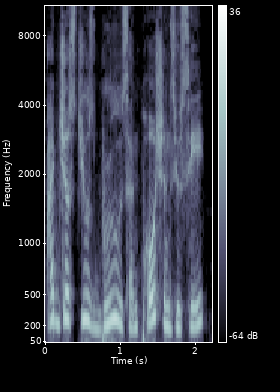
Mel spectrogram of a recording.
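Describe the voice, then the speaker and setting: Mystic rhyming zebra healer voiced by a woman, slow and measured, with a husky, breathy tone. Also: medium pitch, a little mellow, no room sound, voice pushed down, lightly acted. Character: wise mysterious female zebra potion-maker who rhymes. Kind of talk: fan dramatic reading.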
